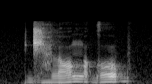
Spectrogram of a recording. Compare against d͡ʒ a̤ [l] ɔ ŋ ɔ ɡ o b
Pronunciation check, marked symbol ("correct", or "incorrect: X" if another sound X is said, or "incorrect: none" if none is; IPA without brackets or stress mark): correct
